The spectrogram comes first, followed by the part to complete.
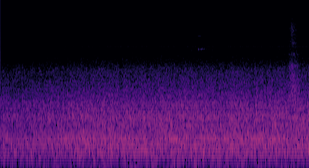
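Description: Steady, even hiss and rumble of ambient launch-pad audio during the final countdown, with the rocket's engines not yet lit.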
